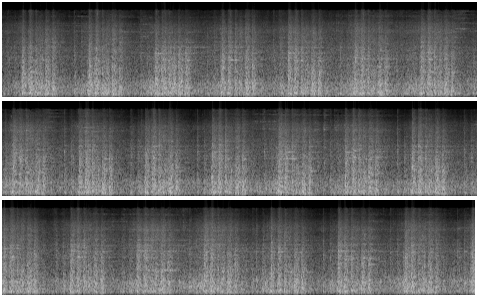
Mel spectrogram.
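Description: Triple Crown RoadRailer train rolling past, its trailers' steel wheels clattering on the rails in a steady clickety-clack. The clatter swells about every two seconds as each trailer's wheel set goes by.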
